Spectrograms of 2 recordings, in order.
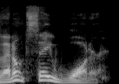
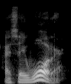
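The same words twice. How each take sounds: First: "water" with an open ah vowel; practised standard "water". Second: "water" as wawter, rounded aw vowel; New York "water". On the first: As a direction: say "water" neatly, no New York accent. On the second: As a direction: lean into New York "water": WAW-ter. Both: Shown as a demonstration. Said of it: "I don't say water normally".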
